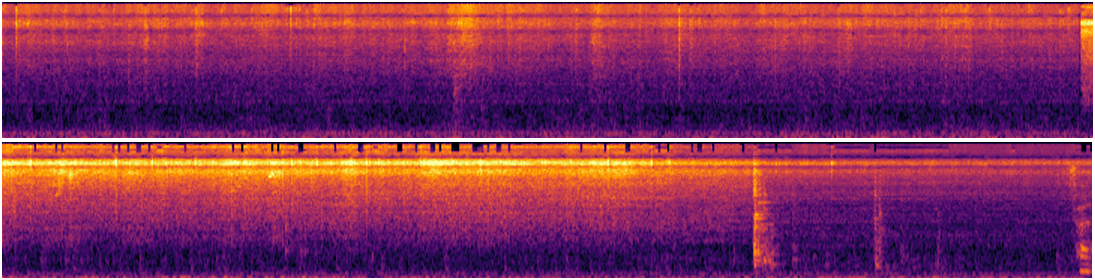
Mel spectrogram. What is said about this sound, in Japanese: そして鮭が片面焼けたらひっくり返して空いているところにさっきのきのこを入れます。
